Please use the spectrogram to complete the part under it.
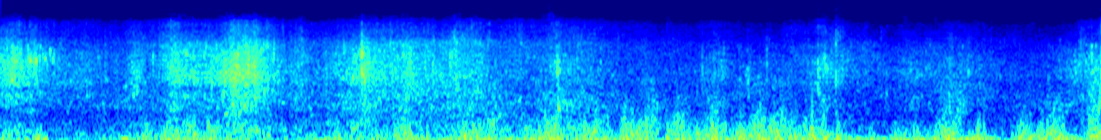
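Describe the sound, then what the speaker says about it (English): Steady wind and rolling waves surround a NuCanoe Unlimited kayak on open water, a loud, continuous broadband rush with gusting microphone buffeting and no voices. "just kind of following the waves here"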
